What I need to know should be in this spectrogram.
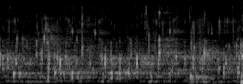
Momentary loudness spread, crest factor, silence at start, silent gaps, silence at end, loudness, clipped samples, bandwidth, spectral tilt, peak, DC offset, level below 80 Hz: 2 LU; 24 dB; 0 s; none; 0 s; -34 LUFS; under 0.1%; 17 kHz; -3 dB/octave; -12 dBFS; under 0.1%; -72 dBFS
